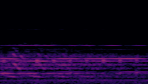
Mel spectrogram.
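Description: Quiet electronic music loop of steady, pure synth tones with short falling chirps that repeat throughout, the sound of the LEGO RFID band's computer-played backing.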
